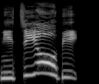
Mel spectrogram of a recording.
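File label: "nichiyoubi", Japanese, girl; voice; info girl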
